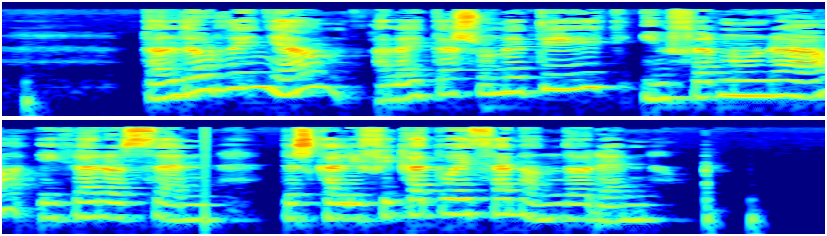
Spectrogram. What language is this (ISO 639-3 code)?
eus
